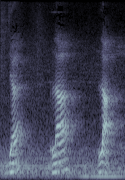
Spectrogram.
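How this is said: Each syllable is separated by a pause. The reader has not memorized it yet. "boleh dijedah"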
